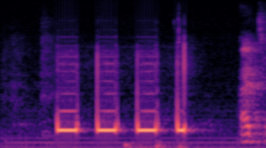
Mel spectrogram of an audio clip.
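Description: Four short telephone beeps of one steady pitch in quick succession, the last one cut short, as a phone caller is put through, followed by a man saying "accha".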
